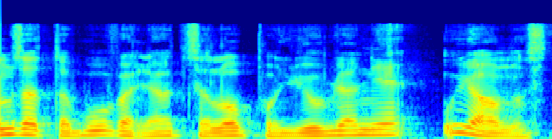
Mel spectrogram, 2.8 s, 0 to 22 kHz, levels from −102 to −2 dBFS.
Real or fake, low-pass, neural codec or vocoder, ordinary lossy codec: fake; none; vocoder, 22.05 kHz, 80 mel bands, Vocos; none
